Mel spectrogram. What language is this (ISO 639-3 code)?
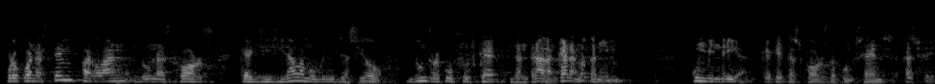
cat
